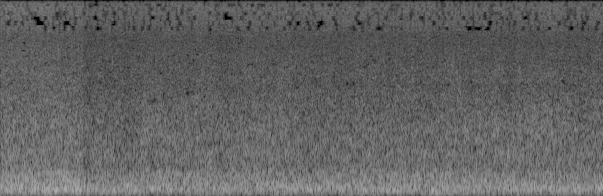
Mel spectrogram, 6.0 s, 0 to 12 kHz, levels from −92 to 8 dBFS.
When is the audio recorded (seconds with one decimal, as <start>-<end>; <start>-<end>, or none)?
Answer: 0.0-3.5; 4.1-6.0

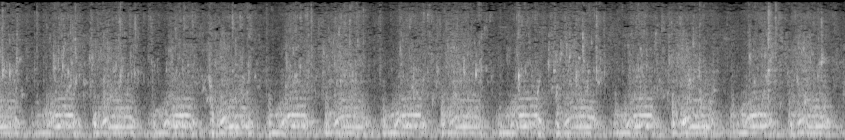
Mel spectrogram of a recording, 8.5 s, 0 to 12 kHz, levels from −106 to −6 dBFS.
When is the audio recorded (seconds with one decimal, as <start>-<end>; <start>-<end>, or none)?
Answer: 0.0-1.7; 2.9-6.8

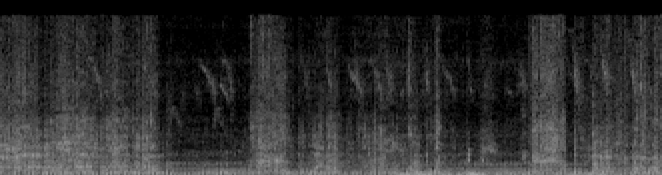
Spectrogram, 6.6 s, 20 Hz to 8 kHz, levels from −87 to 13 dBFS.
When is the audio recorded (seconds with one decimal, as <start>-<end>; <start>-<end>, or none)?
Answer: 0.0-2.6; 4.7-6.6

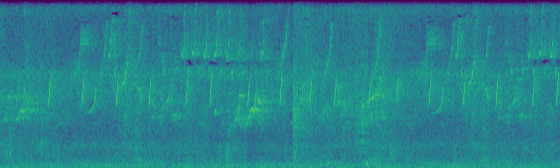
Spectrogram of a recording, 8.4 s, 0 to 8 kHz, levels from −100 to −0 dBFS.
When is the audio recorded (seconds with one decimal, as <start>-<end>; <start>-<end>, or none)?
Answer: 0.0-5.8; 6.3-8.4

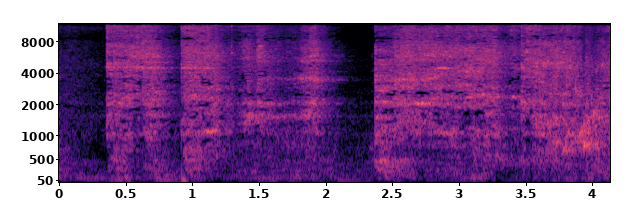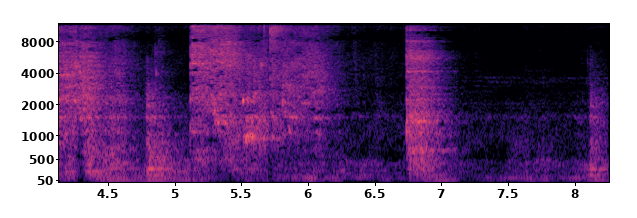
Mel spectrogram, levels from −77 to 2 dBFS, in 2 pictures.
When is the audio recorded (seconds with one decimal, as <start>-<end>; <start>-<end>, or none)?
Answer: 0.5-3.9; 4.8-5.8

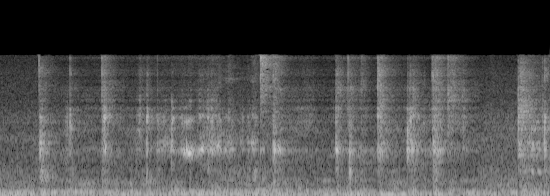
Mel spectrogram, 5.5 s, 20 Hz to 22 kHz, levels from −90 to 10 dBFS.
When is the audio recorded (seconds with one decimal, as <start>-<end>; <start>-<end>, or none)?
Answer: 0.0-0.6; 2.2-2.8; 4.8-5.5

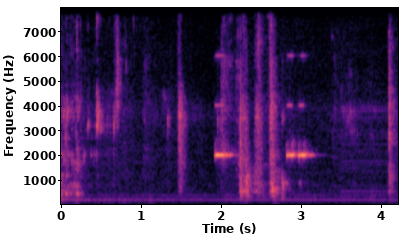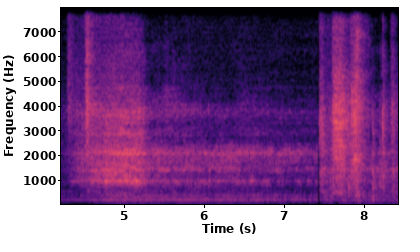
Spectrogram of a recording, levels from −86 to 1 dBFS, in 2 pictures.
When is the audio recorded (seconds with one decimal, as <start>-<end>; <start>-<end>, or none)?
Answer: 0.0-4.4; 5.0-5.4; 6.8-8.4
